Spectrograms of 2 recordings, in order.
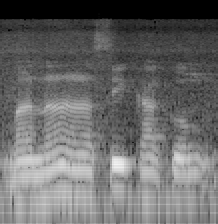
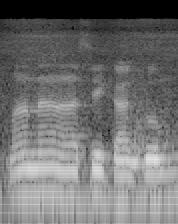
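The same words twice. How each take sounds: Both takes have the same delivery.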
